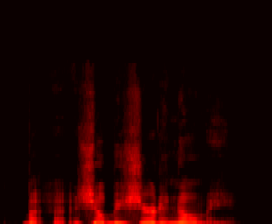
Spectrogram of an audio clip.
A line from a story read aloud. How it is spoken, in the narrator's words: said the surveyor timidly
